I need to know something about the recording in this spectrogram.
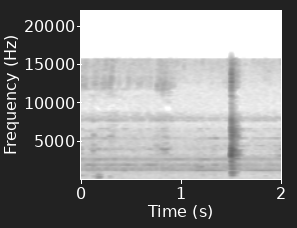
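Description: A single sharp click about three quarters of the way through, over a faint steady room hum, with a brief soft vocal sound at the start.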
